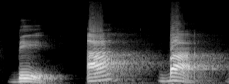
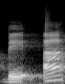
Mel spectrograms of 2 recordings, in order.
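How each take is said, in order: First: Teacher's demonstration closing on ba; resolved syllable drill. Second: B then A left hanging; unresolved spelling cue on A; tension created. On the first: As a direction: spell B, lift A, resolve on ba. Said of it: "do seguinte modo". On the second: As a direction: leave A open for the pupil to resolve. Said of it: "criou a tensão". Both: Shown as a demonstration.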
